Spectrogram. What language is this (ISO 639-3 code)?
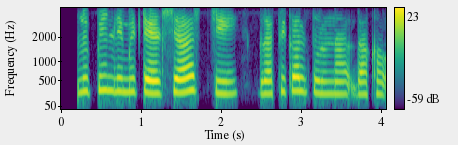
mar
